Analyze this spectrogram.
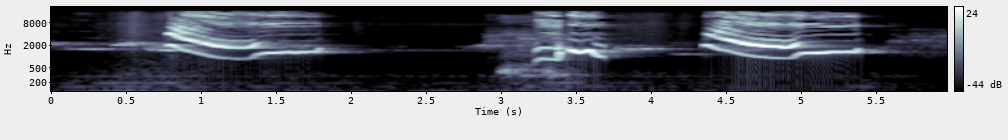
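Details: Masked laughingthrush (poksay Hongkong) pancingan lure song: two long, loud, rich whistles, each sweeping steeply down and then holding steady, separated by a quick warbled burst in the middle.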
